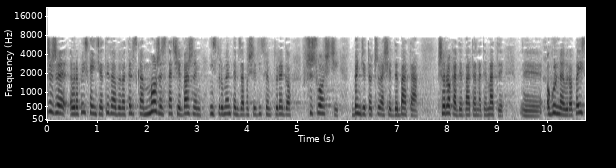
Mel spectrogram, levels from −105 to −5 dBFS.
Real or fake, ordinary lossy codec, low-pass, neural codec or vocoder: real; MP3, 64 kbps; 7.2 kHz; none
